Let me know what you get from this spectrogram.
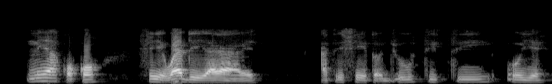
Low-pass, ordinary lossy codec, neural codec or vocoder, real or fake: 5.4 kHz; none; none; real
